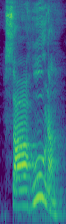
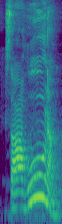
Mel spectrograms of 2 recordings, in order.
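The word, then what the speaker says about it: साहूणं: There is another hack, Sahu कह करके वहां पर पहले उकार नहीं है, बड़ा वाला उकार है, तो जब भी एक दीर्घ मात्रा आती है उसका उच्चारण भी दीर्घ हुआ करता है, बराबर। उच्चारण दीर्घ है तो हमें भी उस तरह से पढ़ना आवश्यक है। तो हाँ, साहूणम, साहूणम, आपको थोड़ा बड़ा प्रोनाउंसिएशन करना होगा, स्पीड थोड़ी सी कम, ठीक।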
